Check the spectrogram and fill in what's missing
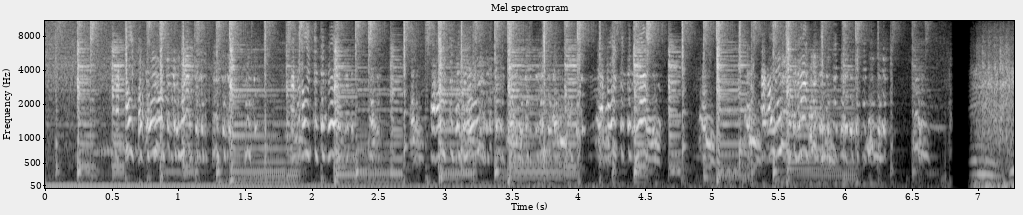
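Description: Several turkeys gobble loudly and close by in rapid, overlapping bursts that carry on with no pause.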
